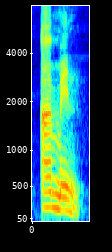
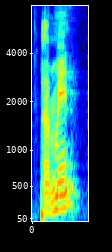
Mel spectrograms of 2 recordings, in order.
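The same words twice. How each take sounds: First: The stress falls on the first syllable. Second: The stress falls on the last syllable. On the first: "si le quitan el acento, se dice amén" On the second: "la palabra amén lleva un acento en la E"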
